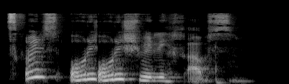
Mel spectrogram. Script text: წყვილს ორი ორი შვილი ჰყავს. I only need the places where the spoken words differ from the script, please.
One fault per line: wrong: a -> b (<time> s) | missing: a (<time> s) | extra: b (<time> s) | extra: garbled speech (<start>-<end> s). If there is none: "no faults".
no faults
